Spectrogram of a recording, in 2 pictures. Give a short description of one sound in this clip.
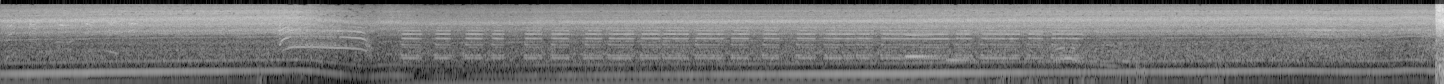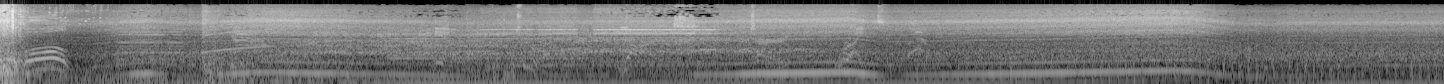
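A car engine hums and revs, rising and falling in pitch.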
